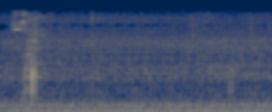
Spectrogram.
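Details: Tata Zest diesel idling after repair of a no-start caused by a broken camshaft (no rail pressure before), checked on a scan tool for rpm and rail pressure: low, steady diesel rumble, even beat, no knocks or misses; smooth idle.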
